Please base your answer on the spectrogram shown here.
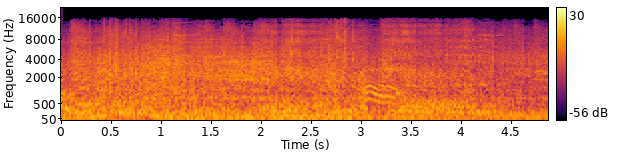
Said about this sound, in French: Alors après, c'est que des bruits d'accidents de voiture et d'explosions,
